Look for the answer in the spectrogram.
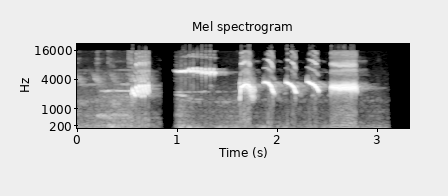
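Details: Brief burst of Asian pied starling song used as a singing lure: a harsh note, a level high whistle, four quick falling whistled notes in a row, and a closing rasping call.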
